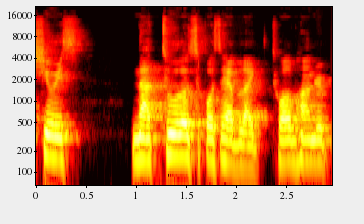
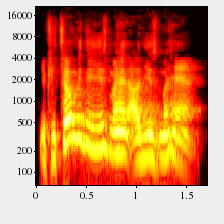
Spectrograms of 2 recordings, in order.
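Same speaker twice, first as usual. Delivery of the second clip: indignant recruit; 7 semitones higher, faster than usual. Retold or imitated. Recruit arguing back.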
